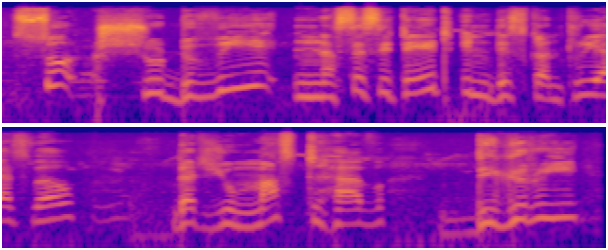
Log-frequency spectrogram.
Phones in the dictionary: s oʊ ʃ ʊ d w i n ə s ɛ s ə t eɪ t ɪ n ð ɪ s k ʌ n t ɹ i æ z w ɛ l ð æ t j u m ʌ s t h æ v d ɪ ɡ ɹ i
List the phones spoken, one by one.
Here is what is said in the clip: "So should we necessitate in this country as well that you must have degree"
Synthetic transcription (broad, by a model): s oʊ ʃ ʊ d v i n ə s ɛ s ə t eɪ t ɪ n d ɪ s k ʌ n t ɹ i æ z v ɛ l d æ t j u m ʌ s t h æ v d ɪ ɡ ɹ i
